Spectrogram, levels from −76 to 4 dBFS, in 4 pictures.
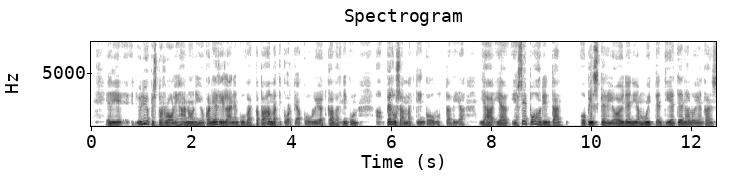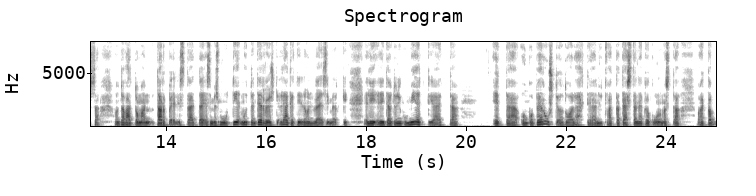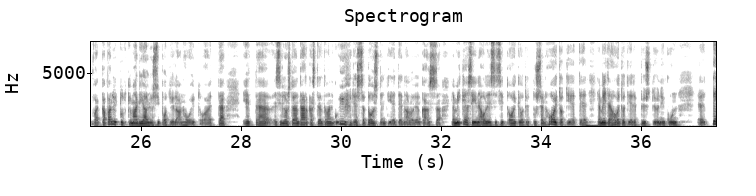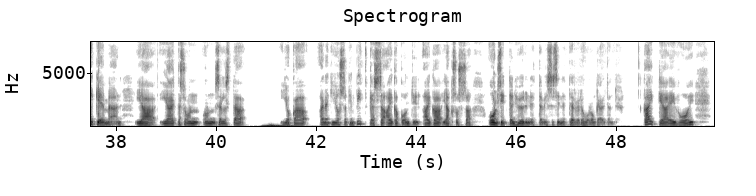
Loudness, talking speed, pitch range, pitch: -20 LUFS, 125 wpm, 135-190 Hz, 150 Hz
